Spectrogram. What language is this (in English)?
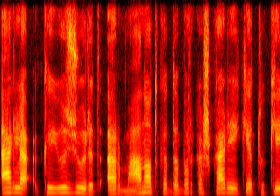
Lithuanian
